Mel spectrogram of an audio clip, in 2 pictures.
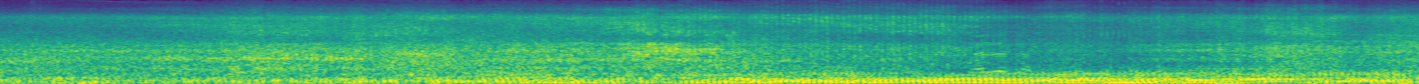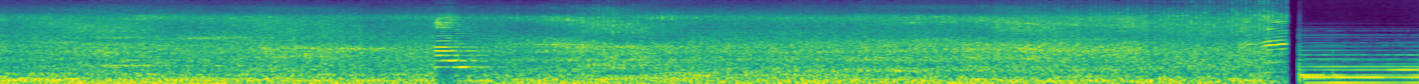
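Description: Motorbikes buzz past close by.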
